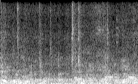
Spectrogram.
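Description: Many people talking at once in a cinema auditorium: a steady chatter of overlapping voices, none standing out.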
